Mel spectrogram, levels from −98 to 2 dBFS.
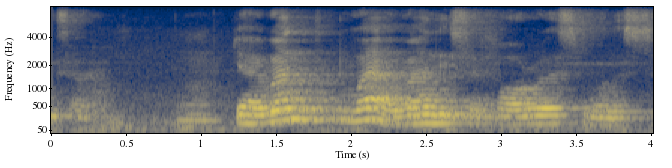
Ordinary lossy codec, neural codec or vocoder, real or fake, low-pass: none; none; real; none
